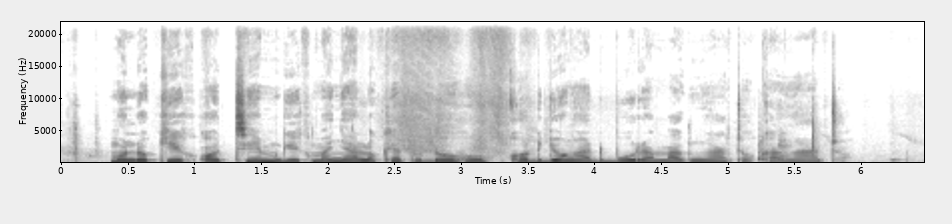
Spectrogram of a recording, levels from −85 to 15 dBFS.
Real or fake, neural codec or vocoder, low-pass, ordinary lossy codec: real; none; none; none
